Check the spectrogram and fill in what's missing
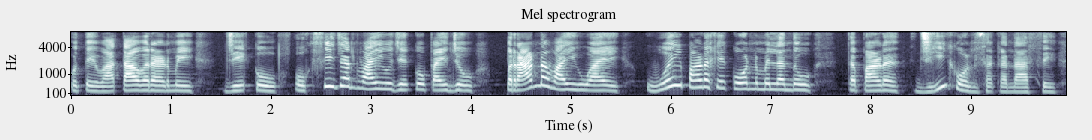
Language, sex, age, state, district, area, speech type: Sindhi, female, 30-45, Gujarat, Junagadh, rural, spontaneous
